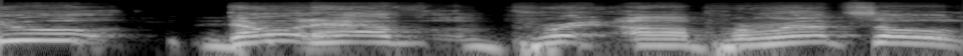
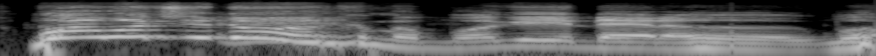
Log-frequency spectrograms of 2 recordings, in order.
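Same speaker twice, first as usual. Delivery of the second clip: stern dad voice; 7 semitones lower than usual. Retold or imitated. Dad voicing himself to son.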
